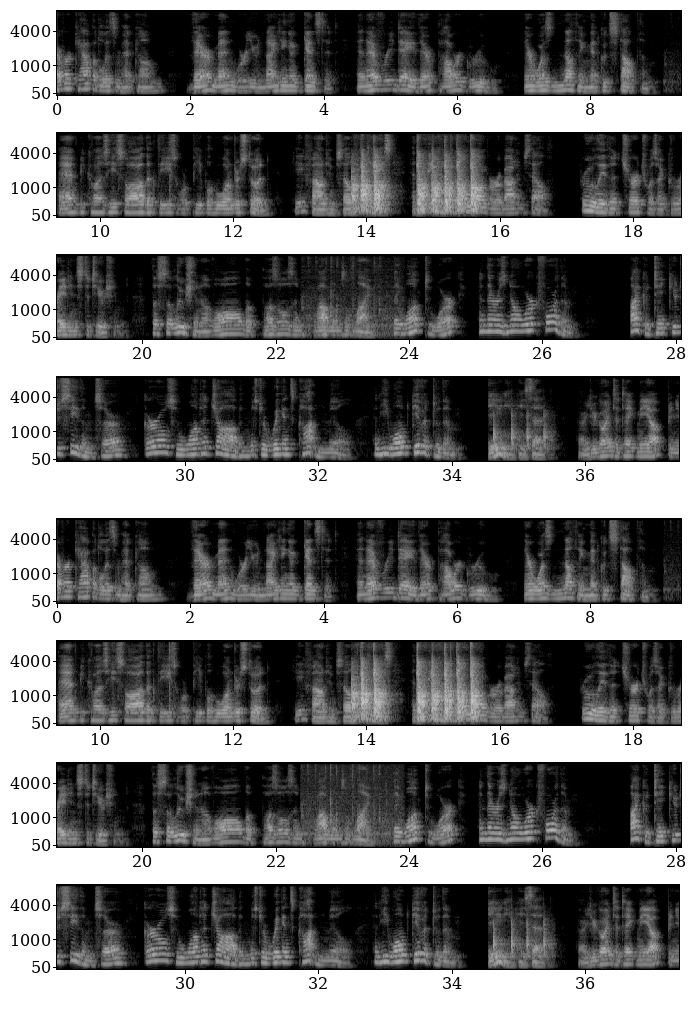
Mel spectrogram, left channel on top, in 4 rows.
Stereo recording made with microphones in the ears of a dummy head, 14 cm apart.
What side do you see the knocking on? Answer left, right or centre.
right.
